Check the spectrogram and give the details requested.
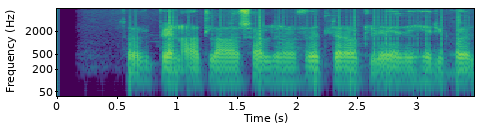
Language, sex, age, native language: Icelandic, male, 15, Icelandic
